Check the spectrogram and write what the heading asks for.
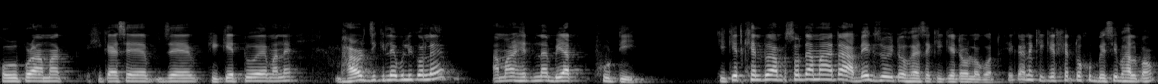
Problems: none marked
